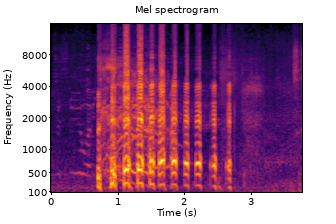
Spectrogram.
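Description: A man laughs loudly nearby.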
